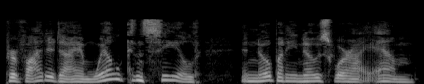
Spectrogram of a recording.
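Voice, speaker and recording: A man's voice: a little high, lively intonation, unhurried, no echo, voice pushed up. A man voicing a frightened, lovestruck young maidservant in an audiobook, with a pleading, devoted manner. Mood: devoted, wistful. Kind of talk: audiobook character acting.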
